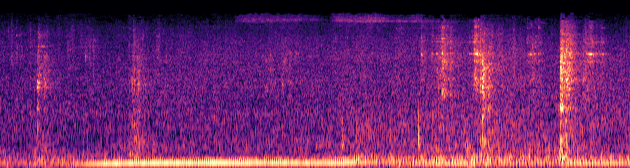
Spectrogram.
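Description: Diesel locomotive of a Union Pacific coal train passing close by, its engine drone swelling about a second in and dropping slightly in pitch a little under three seconds in as it goes past. Sharp irregular clacks of steel wheels over the rails sound over it.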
